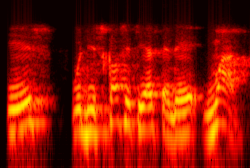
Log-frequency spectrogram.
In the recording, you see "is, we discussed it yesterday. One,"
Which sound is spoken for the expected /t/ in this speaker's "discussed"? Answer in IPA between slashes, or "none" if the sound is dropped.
none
